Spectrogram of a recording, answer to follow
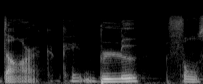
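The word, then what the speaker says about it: bleue: feminine form GRE blue blue so same thing that we had for Noir you just add this at the end but then you don't pronounce it blue blue all right so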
